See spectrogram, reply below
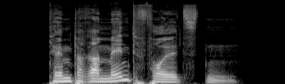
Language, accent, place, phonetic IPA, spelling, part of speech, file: German, Germany, Berlin, [ˌtɛmpəʁaˈmɛntfɔlstn̩], temperamentvollsten, adjective, De-temperamentvollsten.ogg
- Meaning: 1. superlative degree of temperamentvoll 2. inflection of temperamentvoll: strong genitive masculine/neuter singular superlative degree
